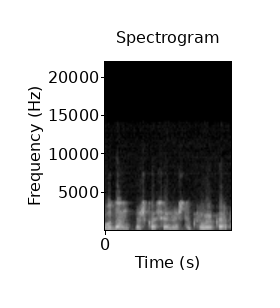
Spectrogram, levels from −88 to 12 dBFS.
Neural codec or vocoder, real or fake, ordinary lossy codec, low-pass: vocoder, 44.1 kHz, 128 mel bands, Pupu-Vocoder; fake; MP3, 96 kbps; 14.4 kHz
